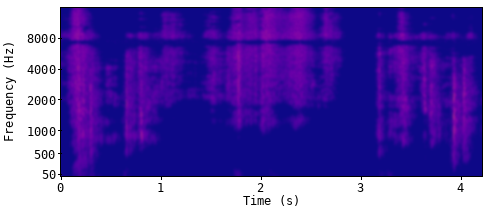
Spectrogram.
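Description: Plastic wrapping crinkling and a cardboard box being handled, in several short crackling bursts with a brief pause near the end.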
